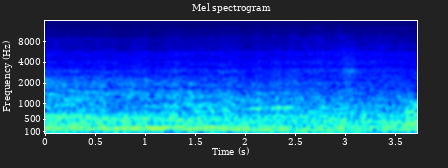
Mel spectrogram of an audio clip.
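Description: Racing motorbike engines at a superbike-style race, a steady loud drone with shifting engine tones sustained throughout, no voices.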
